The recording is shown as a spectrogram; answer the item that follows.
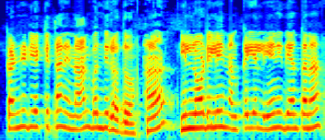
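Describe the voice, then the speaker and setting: A woman's voice: very high-pitched, steady tone, very fast, pushed and bright. A woman voicing a sly, scheming daughter-in-law who sweet-talks and accuses in a cartoon comedy.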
